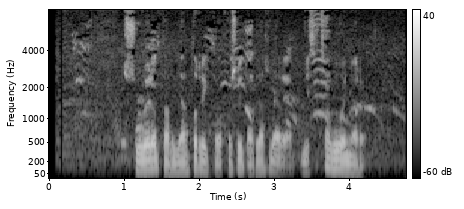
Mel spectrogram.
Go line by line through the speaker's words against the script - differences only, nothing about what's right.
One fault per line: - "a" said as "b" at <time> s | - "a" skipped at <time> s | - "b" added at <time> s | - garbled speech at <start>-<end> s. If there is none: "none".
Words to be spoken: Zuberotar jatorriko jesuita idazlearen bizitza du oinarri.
none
